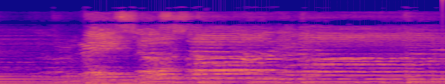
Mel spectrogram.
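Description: A small group of voices singing a slow worship song together, accompanied by acoustic guitar and keyboard. Steady held chords sound throughout, and the voices swell in about a second in.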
